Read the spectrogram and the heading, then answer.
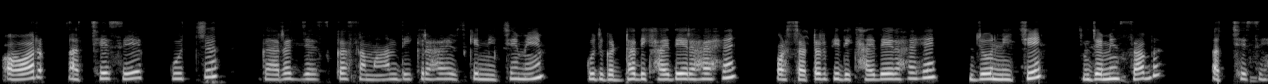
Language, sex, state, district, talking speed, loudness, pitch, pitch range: Hindi, female, Chhattisgarh, Balrampur, 155 wpm, -18 LUFS, 250 Hz, 235-270 Hz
